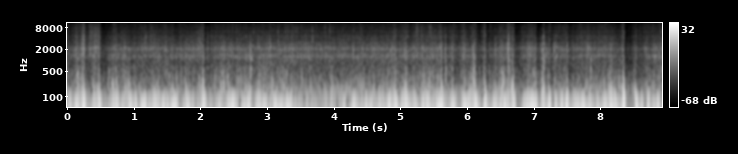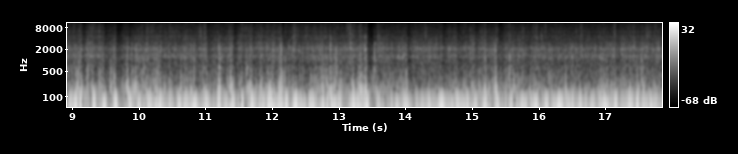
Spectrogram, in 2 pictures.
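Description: A bicycle's frame and chain clatter over bumps.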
